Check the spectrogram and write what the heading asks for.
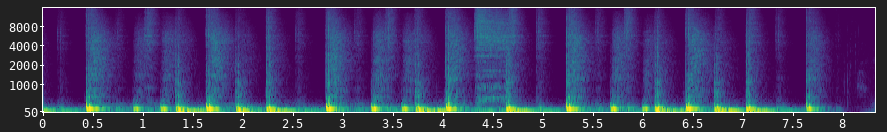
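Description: An isolated drum-kit track rendered from Band-in-a-Box RealDrums (the BluesPopBusySnare style) plays back on its own. It is a steady kick, snare and hi-hat groove with no other instruments, and it stops just before the end.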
